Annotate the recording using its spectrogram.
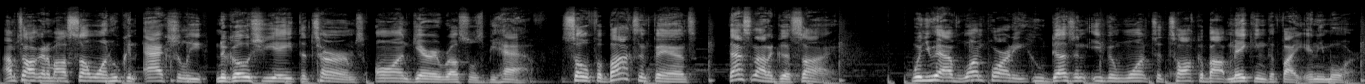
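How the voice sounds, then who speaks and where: A man's voice: on the high side, moderate pace, fairly bright tone, soft background music. A man hosting a boxing news show, giving conversational commentary in an emphatic way, repeating points for stress. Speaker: host of a boxing news channel.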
